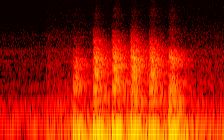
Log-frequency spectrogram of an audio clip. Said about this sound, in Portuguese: Agora bater à porta.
